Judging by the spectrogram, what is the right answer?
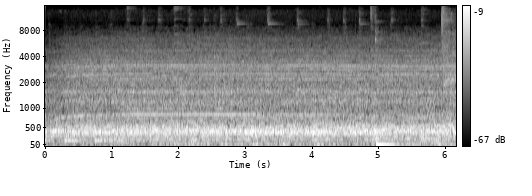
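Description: An ozone generator running for oxygen therapy gives off a steady, even hiss and hum that holds at one level throughout, with faint clicks near the end and no voices.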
